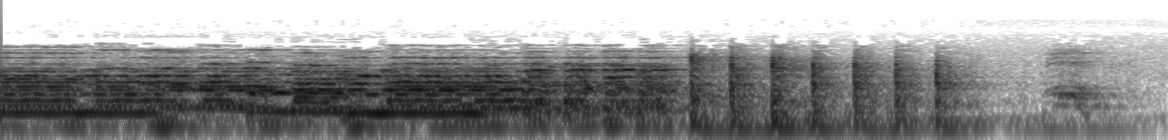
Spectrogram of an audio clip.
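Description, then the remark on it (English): A rapid, evenly spaced series of about seven loud knocks on a door, following a few seconds of steady tonal music, then one softer thump at the end. “Open the door so I can let you have it.”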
